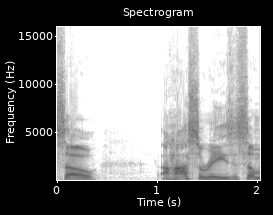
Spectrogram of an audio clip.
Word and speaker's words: Ahasuerus: So we'll pronounce his name Ahasuerus, and I need a place to sleep tonight.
